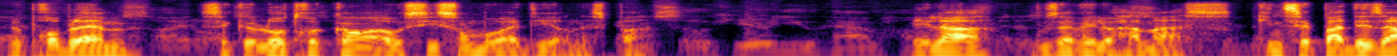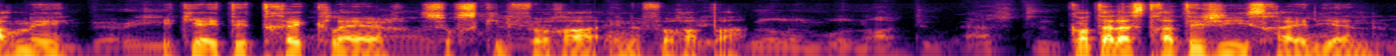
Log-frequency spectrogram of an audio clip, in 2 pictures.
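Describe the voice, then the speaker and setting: A man's voice: low-pitched, moderate pace, darkish tone. A man's synthetic dubbing voice, giving political analysis as the guest in an interview. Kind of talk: political analysis, dubbed translation read by synthetic voice.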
